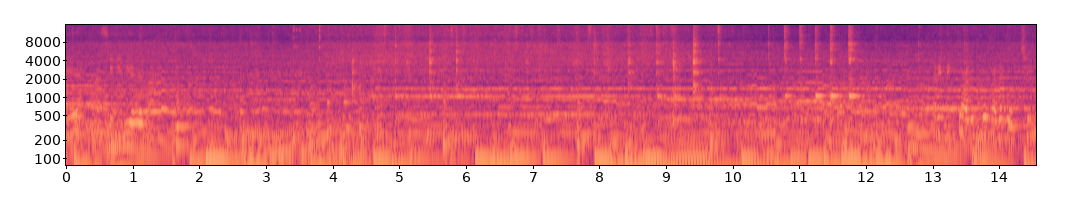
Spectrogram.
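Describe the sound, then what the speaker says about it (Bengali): Potatoes frying in a pan in a home kitchen, with steady close sizzling and repeated stirring scrapes throughout, a dense continuous cooking sound with some faint background noise. "আলুগুলো ভাজা করছি"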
